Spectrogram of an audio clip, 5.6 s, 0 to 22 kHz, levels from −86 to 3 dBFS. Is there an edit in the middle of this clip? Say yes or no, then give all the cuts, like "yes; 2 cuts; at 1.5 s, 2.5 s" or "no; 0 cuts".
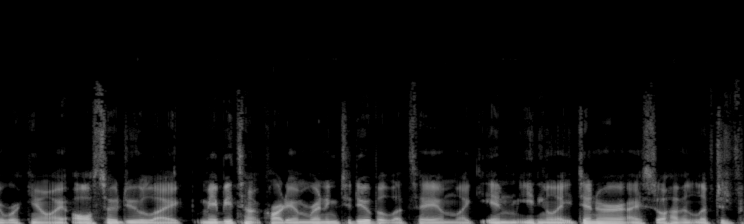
no; 0 cuts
